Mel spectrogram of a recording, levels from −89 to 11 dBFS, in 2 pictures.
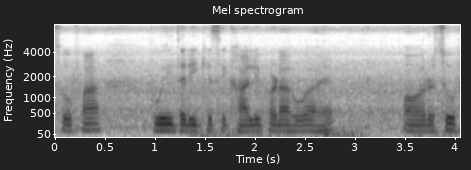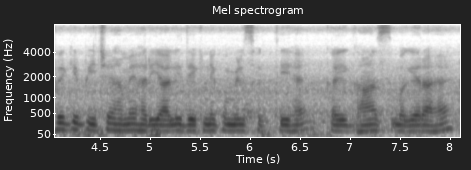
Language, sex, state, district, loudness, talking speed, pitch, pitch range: Hindi, male, Gujarat, Valsad, -18 LUFS, 170 wpm, 115 Hz, 110-120 Hz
